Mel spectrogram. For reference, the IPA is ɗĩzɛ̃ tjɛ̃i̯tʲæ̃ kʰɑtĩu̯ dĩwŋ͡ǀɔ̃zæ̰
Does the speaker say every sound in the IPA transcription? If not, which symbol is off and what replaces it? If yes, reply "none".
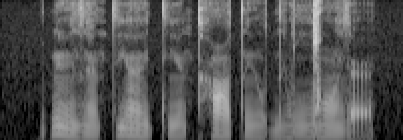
none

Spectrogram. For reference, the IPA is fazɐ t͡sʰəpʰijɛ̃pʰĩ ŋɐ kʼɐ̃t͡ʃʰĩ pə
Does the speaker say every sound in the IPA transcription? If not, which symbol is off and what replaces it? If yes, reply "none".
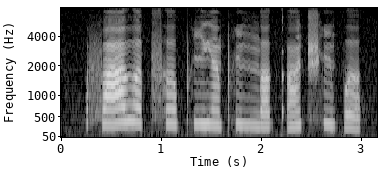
z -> ð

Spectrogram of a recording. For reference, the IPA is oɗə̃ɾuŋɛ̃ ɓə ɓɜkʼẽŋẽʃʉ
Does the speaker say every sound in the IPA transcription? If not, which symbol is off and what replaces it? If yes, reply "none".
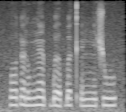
ʉ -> u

